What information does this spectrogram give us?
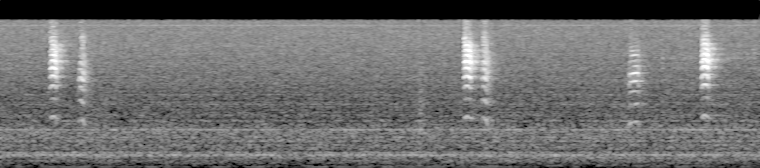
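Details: Caged zebra finches taking their first bath in a new, bigger cage give four short, nasal, bright calls spread across several seconds, some as quick doubles, over a steady low hum of room noise.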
